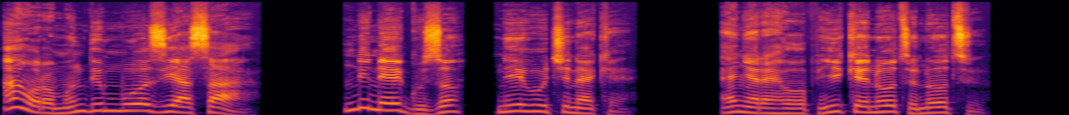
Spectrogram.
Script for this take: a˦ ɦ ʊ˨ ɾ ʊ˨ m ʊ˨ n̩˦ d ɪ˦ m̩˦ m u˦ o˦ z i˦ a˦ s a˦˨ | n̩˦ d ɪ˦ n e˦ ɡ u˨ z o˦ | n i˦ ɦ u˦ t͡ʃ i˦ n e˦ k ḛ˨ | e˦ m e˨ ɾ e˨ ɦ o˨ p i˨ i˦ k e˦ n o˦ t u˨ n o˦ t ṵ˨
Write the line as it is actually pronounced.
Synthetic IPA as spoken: a˦ ɦ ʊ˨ ɾ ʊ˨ m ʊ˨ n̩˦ d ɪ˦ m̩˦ m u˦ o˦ z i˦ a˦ s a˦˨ | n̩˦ d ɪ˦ n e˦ ɡ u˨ z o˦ | n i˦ ɦ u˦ t͡ʃ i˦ n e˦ k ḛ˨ | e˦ ɲ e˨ ɾ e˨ ɦ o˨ p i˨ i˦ k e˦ n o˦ t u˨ n o˦ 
